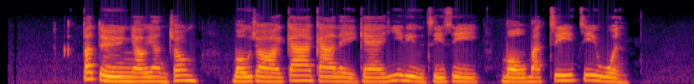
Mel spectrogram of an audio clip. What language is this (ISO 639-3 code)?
yue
